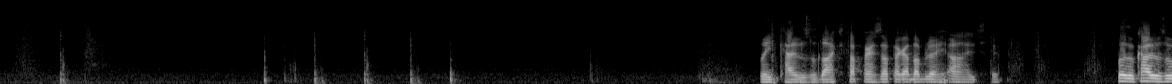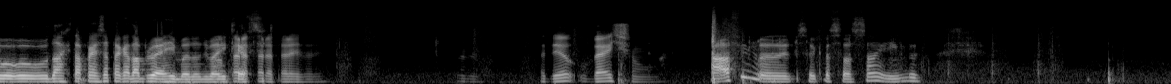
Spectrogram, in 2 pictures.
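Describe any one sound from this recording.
Footsteps crunch on gravelly ground.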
